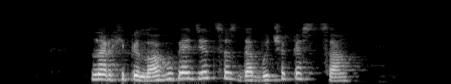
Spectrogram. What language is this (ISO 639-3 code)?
bel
